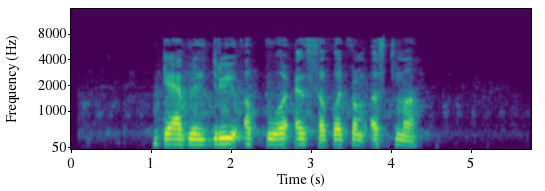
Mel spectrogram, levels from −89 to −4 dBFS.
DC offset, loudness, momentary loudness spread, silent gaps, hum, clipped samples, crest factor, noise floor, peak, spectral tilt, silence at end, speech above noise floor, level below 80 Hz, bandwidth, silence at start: under 0.1%; -16 LUFS; 10 LU; none; none; under 0.1%; 16 dB; -68 dBFS; -2 dBFS; -7 dB/octave; 1.4 s; 54 dB; -58 dBFS; 7.4 kHz; 1.05 s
